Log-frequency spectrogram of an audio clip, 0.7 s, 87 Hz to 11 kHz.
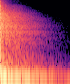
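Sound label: Lo Stereo, Alesis D4 drum machine tom; 300 Drum Machines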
